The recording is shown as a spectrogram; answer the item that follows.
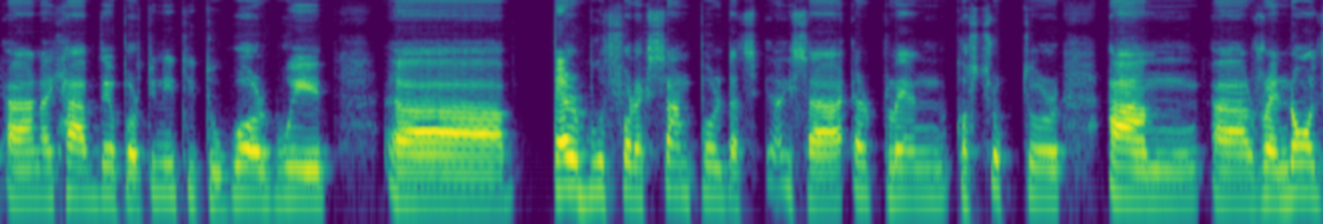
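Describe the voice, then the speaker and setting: Speaking to students as a robotics engineer, this man has a high, slightly mellow voice captured on dull audio. His Latin American Spanish accent reflects his Venezuelan and Colombian roots and native Spanish, and his delivery is hesitant, full of fillers and false starts.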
